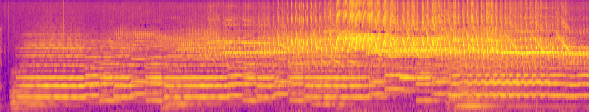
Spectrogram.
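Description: Birdsong set within orchestral music for cor anglais, clarinet, flute and cello, the birds treated as a sextet. Sustained melodic wind and string tones play throughout, with bright, high chirps and trills growing busier in the later half.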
